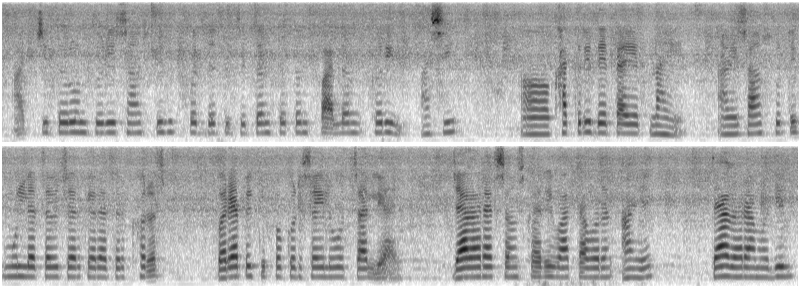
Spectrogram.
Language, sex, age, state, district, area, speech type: Marathi, female, 60+, Maharashtra, Osmanabad, rural, spontaneous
